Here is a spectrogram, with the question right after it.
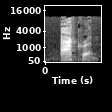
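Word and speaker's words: akron (ἄκρον): The word end is akron, spelled and pronounced like the city 5 miles away.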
